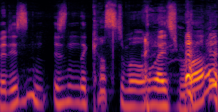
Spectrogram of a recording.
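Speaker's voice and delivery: very loud, high, fake on-the-verge-of-tears pleading. Retelling a plea to a shop seller over a broken item: imitating himself about to cry. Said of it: "about to cry, like, eyes welling with tears".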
